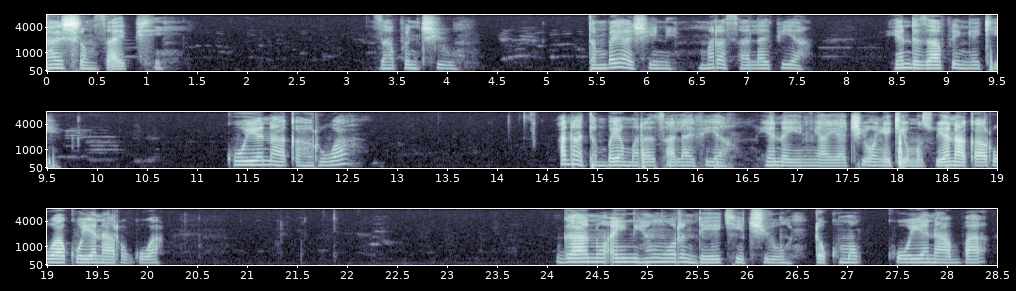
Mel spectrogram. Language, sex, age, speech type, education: Hausa, female, 60+, spontaneous, tertiary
